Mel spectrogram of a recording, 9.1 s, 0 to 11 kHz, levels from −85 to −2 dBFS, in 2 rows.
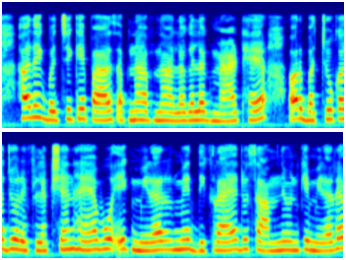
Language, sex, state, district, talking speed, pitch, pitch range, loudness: Hindi, female, Chhattisgarh, Korba, 185 wpm, 230 Hz, 215-250 Hz, -21 LUFS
